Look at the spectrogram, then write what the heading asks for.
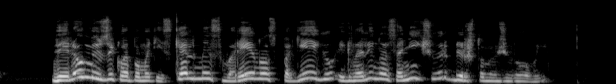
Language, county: Lithuanian, Kaunas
